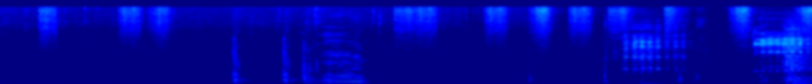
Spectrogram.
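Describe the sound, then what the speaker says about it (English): A blocky sheep in Minecraft single-player survival gives one wavering bleat midway through, mixed with other short game noises and some quiet talk. "We even got cows and sheeps."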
